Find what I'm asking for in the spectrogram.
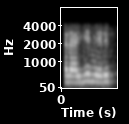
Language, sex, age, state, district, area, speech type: Urdu, female, 30-45, Uttar Pradesh, Lucknow, rural, conversation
